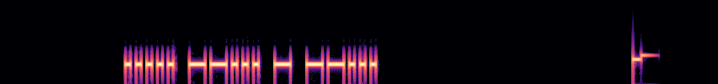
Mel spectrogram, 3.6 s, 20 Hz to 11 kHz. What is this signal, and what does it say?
Morse code, heard as a keyed tone, about 44 wpm, 700 Hz. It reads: 57T7
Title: Common Cut Numbers - 4-Digit 45wpm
